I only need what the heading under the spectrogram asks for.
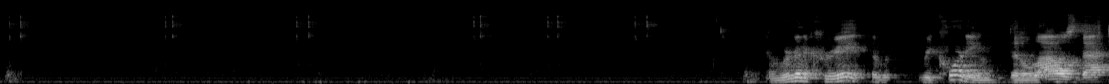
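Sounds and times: computer mouse clicking: 0.0s - 0.4s, 1.6s - 1.9s, 3.0s - 3.3s, 4.7s - 6.6s
faint low hum: 0.0s - 11.0s.

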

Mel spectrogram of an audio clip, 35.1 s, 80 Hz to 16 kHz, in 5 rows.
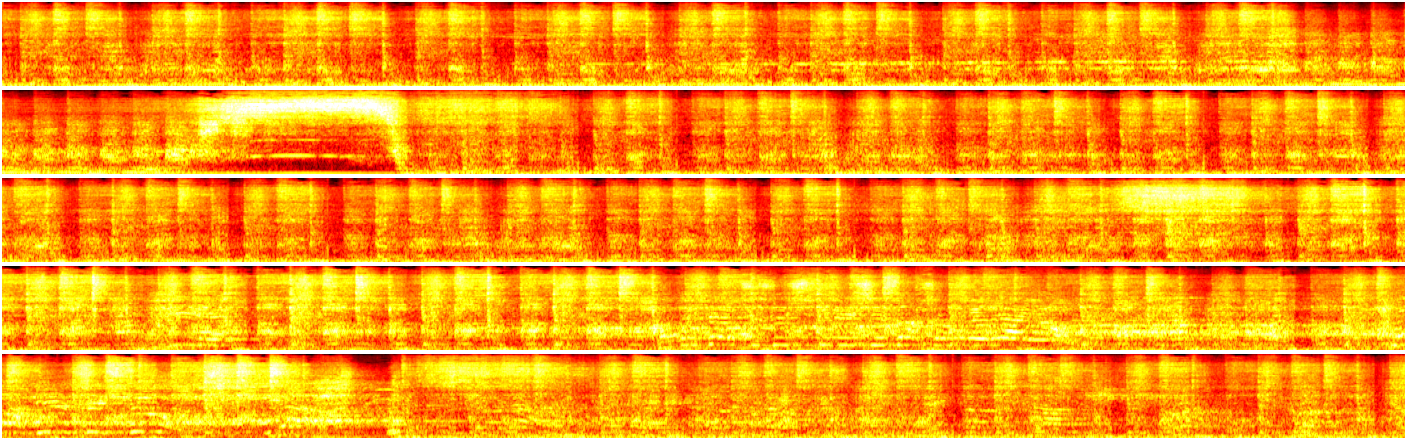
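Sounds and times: drum and bass music: 0.0s - 35.0s.

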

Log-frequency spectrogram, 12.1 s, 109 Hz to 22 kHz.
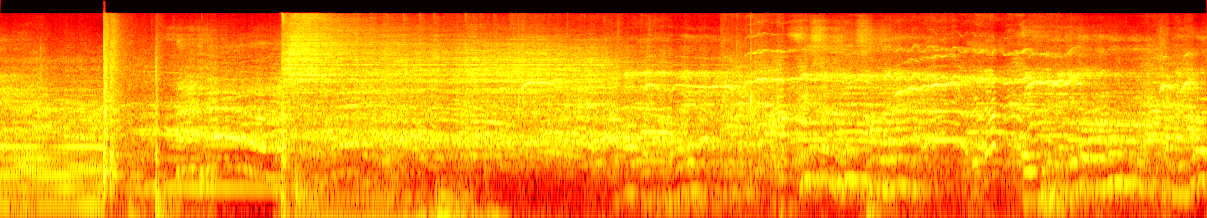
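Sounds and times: crowd noise: 0.0s - 12.0s
rock band playing: 1.0s - 7.4s
sharp loud drum hit: 2.8s - 6.0s.

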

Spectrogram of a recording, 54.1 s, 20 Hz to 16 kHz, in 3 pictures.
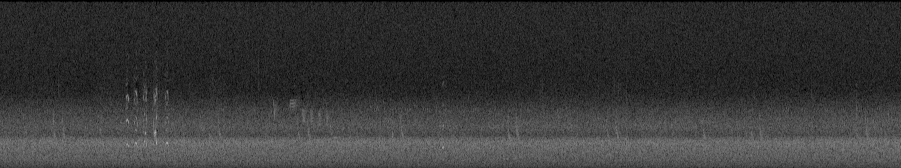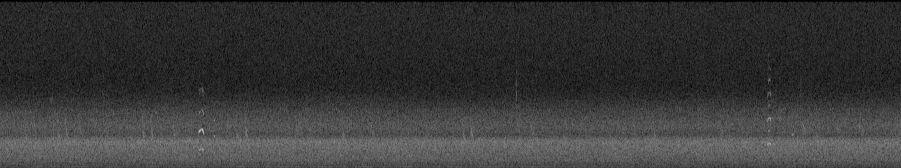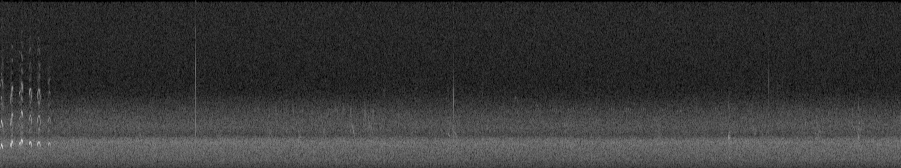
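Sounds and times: osprey whistled chirps: 36.0s - 37.1s.

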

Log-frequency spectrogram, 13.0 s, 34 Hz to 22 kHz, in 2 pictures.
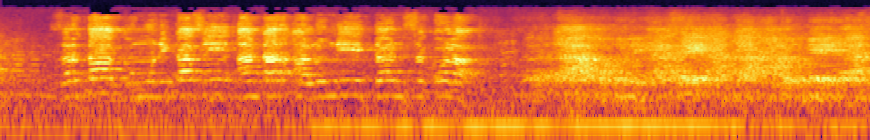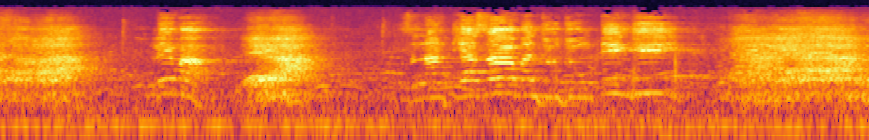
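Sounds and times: group shouting in unison: 8.3s - 9.0s, 12.0s - 13.0s.

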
